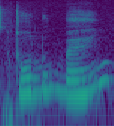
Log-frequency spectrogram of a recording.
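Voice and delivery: "Tudo bem?" with a rising question tune; "Tudo bem?" asked, pitch climbing on bem; asking tune. Shown as a demonstration. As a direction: lift the end of "Tudo bem?" as a real question.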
